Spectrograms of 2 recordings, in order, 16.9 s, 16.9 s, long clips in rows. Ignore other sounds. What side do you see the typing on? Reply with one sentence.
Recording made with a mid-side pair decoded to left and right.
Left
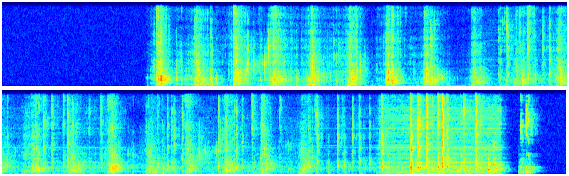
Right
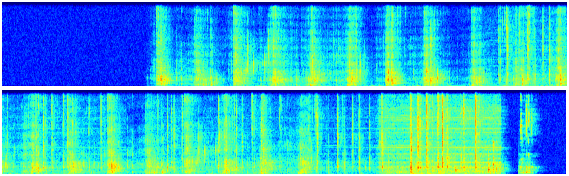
You can hear the typing on the right.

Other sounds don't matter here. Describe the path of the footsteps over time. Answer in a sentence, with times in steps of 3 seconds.
You can hear the footsteps on the left from 0 s, in the centre from 3 s, on the right from 6 s and not at all from 15 s.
